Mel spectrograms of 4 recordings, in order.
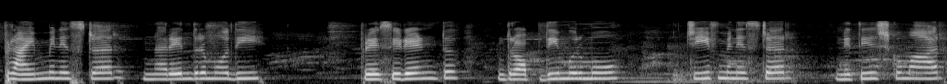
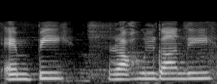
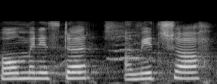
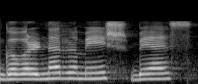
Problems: constant background noise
